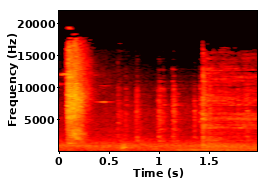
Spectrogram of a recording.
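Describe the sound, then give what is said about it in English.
A bus pulls in at a bus stop with a sharp, loud burst of air-brake hiss, followed by softer repeated hissing over a steady low engine rumble. No one speaks. “Oh, is that our bus?”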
